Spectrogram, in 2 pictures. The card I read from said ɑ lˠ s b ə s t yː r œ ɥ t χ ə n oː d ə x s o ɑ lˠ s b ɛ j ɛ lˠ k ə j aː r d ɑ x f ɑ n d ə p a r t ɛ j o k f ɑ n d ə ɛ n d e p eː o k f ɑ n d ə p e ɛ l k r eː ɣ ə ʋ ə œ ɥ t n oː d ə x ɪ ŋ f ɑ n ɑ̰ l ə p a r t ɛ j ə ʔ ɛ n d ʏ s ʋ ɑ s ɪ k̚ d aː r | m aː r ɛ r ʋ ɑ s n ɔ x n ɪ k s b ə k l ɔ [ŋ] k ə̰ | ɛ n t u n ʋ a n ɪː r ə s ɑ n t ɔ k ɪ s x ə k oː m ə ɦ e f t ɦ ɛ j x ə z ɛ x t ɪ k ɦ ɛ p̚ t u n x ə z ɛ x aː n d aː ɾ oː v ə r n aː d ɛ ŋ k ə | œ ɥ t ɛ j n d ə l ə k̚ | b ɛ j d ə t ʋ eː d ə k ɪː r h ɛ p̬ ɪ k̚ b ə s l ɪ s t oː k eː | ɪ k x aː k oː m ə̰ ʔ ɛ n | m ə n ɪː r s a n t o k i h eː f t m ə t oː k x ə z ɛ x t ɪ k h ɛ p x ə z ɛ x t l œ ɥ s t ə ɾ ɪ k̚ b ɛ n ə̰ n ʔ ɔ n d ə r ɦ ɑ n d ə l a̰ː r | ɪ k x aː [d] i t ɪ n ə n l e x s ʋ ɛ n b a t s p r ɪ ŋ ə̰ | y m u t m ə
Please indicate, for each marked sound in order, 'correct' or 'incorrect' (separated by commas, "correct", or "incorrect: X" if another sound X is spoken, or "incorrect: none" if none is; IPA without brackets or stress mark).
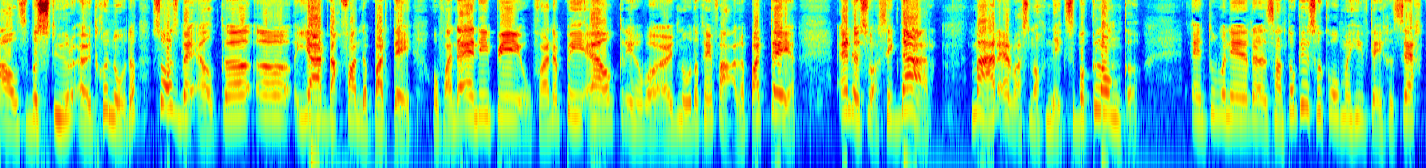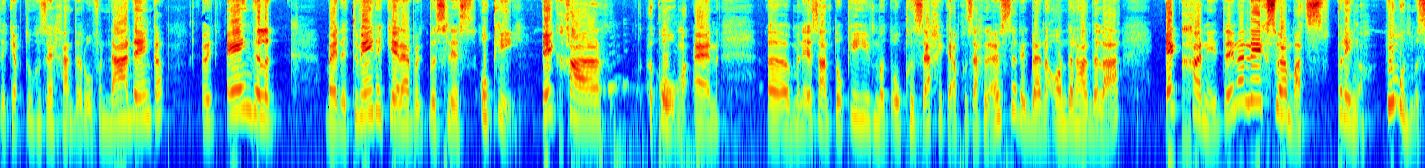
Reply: correct, incorrect: n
